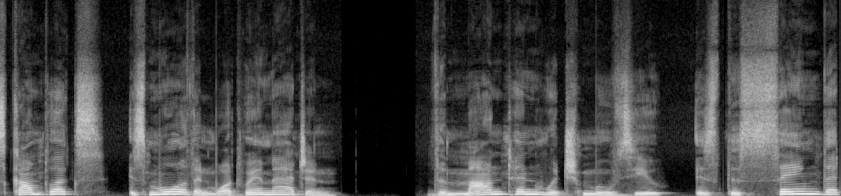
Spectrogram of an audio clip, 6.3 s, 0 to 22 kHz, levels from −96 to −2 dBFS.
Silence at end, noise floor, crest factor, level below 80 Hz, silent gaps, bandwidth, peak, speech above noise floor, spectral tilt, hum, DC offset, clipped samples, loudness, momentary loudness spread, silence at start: 0 s; -77 dBFS; 14 dB; -60 dBFS; none; over 20 kHz; 0 dBFS; 63 dB; -4.5 dB/octave; none; under 0.1%; under 0.1%; -15 LUFS; 9 LU; 0 s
